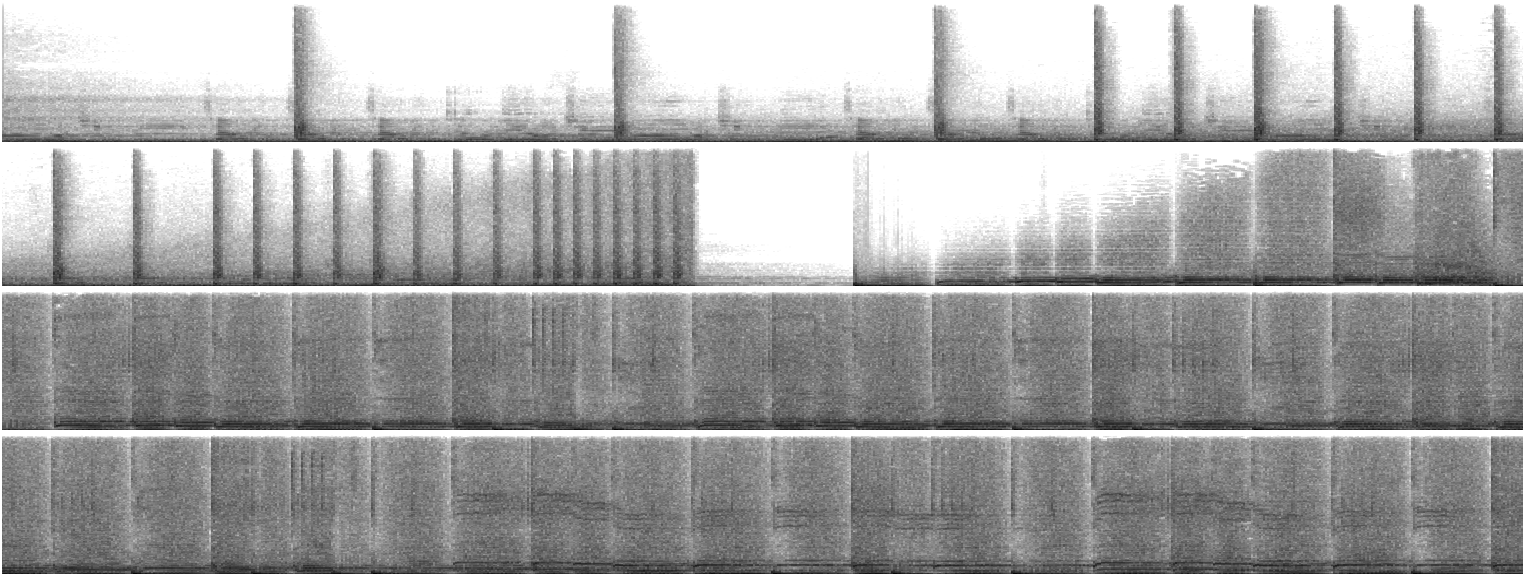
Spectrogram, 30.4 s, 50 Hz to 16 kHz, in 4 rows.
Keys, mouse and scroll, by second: 0.3 Delete, 1.8 ctrl+d, 4.7 ctrl+d, 4.9 ctrl+0, 7.2 ctrl+0, 7.2 click, 8.3 right click, 9.3 click, 12.3 right click, 12.4 right click, 12.8 click, 13.6 alt+scroll up 1, 15.0-17.2 shift+drag, 18.6-20.5 drag, 22.7 alt+scroll up 1, 23.4-24.7 drag, 25.6 Right.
